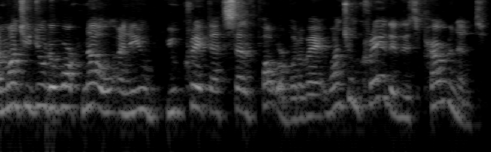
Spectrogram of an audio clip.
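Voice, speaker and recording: A man speaks with an Irish accent. His pitch is high, with ordinary pitch variation. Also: fairly quick pace. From Ireland. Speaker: business coach and motivational speaker. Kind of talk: interview. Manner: animated.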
